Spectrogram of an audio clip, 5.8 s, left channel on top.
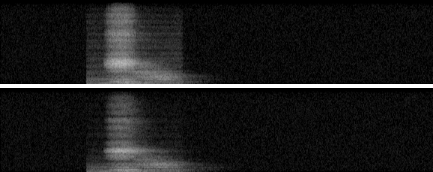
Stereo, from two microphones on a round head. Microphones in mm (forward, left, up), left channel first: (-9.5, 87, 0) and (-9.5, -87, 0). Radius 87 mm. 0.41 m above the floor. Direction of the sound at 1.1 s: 60° left (ahead or behind).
